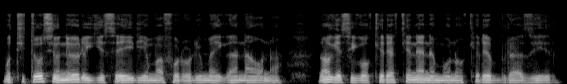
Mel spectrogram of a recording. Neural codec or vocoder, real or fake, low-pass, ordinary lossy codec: codec, 24 kHz, 6 kbps, HILCodec; fake; none; none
